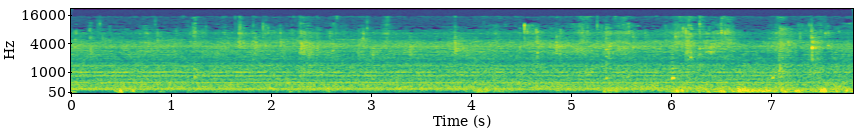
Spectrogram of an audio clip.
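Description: Close, wet chewing and mouth sounds of someone eating rice and chicken adobo by hand, with a few soft knocks near the end, over a steady background hum.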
